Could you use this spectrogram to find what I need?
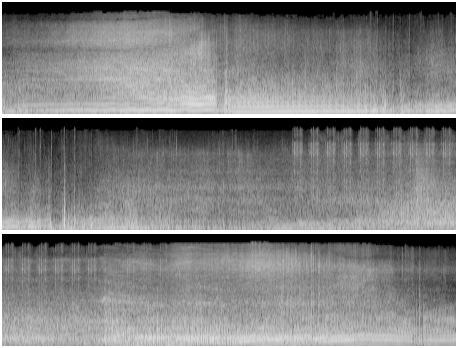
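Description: Gravel sprays and rattles as a rally car slides through a bend.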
